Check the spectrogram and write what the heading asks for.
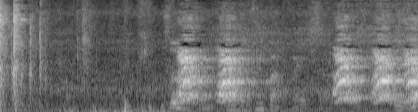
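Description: A dog barking in two quick pairs, about two seconds in and again about three and a half seconds in, with a few sharp knocks at the very start.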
